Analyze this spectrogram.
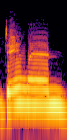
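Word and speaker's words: Dehlin: I think I'm saying his name correctly. Everybody seems to say it differently. DeLynn. – Well, DeLynn is how his family pronounces it.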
